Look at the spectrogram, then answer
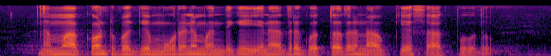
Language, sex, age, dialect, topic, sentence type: Kannada, male, 18-24, Central, banking, statement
